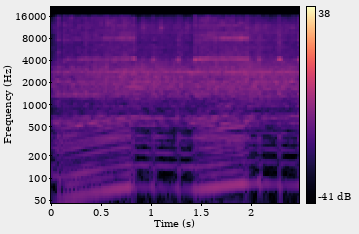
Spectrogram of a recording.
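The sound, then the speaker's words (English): A small two-stroke rally roundabout moped engine runs loud and steady, its buzzing drone with strong harmonics shifting pitch slightly as the throttle changes, with rhythmic pulsing bursts and no talking. “Sounds like a powerful motorbike, don't it? But in actual fact, it's a rally roundabout moped.”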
